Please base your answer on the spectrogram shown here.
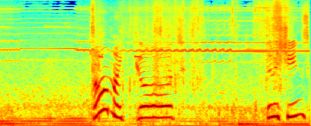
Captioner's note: beep; leaves rustling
